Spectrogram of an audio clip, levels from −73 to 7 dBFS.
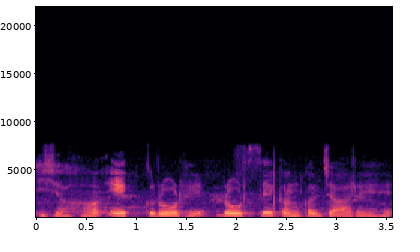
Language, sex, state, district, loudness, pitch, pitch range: Hindi, female, Karnataka, Bangalore, -17 LUFS, 240 Hz, 220-255 Hz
